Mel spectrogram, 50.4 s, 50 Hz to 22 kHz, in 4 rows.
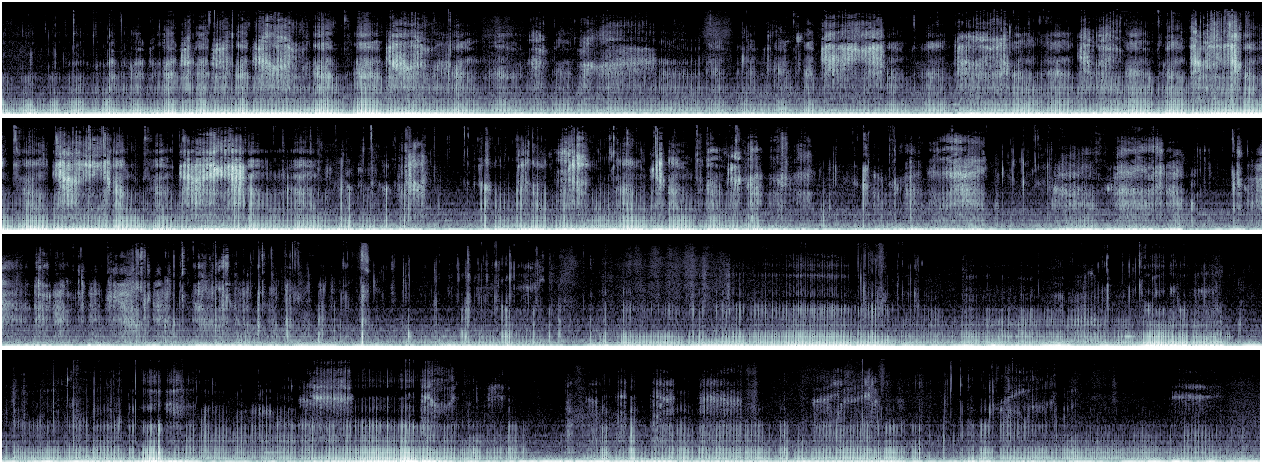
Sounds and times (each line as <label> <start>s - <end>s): cat Tails eating a treat 0.0s - 50.0s
purring 0.0s - 50.3s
